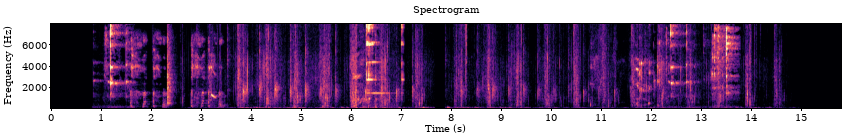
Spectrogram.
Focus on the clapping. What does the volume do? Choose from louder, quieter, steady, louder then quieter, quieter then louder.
quieter.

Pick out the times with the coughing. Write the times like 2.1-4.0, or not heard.
1.6-3.5, 5.5-6.7, 10.8-12.3.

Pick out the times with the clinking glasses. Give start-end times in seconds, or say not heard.
0.8-1.6, 6.3-7.1, 12.1-13.8.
